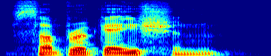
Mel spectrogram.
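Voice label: "subrogation", British English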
